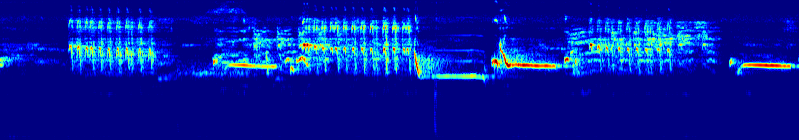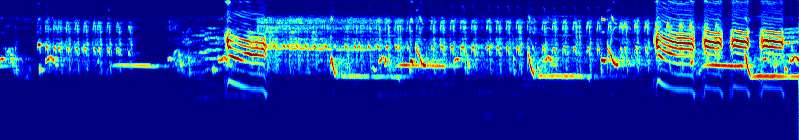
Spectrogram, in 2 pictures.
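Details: Bar-winged prinia (prenjak) lure recording meant to attract birds: separate buzzy phrases at first, then denser overlapping chatter with sharp descending notes near the end.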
